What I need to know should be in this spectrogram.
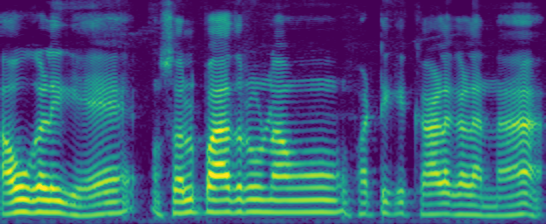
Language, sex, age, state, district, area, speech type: Kannada, male, 60+, Karnataka, Bagalkot, rural, spontaneous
